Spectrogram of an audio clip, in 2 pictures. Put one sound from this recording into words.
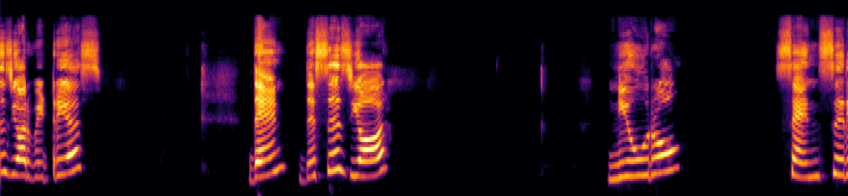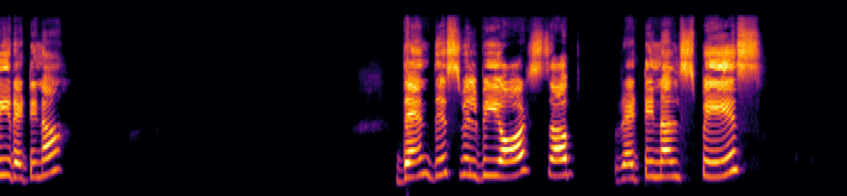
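A woman speaks calmly into a close microphone, in short bursts with pauses.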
